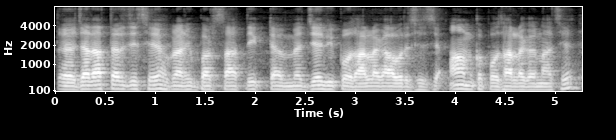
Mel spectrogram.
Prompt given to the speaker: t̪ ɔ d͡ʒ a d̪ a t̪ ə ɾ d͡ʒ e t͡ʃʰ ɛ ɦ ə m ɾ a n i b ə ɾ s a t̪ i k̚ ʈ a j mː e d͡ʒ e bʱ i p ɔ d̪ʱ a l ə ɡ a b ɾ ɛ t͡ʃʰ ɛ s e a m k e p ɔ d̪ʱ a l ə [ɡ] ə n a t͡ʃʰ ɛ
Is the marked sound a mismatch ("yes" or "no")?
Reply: no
